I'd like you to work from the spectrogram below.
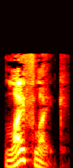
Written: lifelike

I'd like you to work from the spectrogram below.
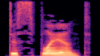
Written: displant

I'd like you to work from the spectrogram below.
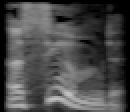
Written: assumed

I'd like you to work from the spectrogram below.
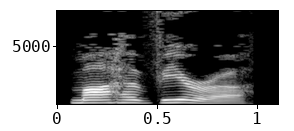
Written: mahavira

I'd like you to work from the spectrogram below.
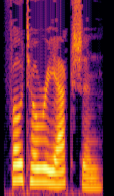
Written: photoreaction

